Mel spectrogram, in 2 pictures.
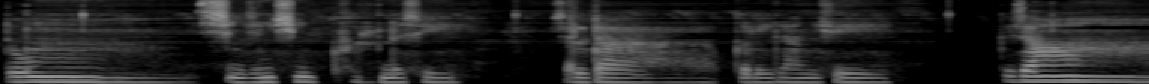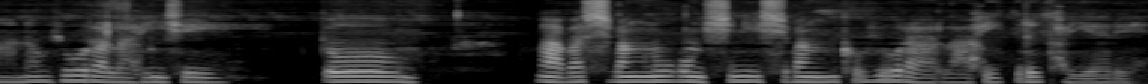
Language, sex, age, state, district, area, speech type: Bodo, male, 60+, Assam, Chirang, rural, spontaneous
